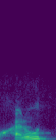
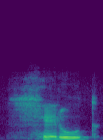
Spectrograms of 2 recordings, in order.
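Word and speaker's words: חֵרוּת: Harut, que significa tallado, sobre las piedras, no pronuncien tallado o jarut, sino más bien gerut, que significa libertad, porque no hay ningún hombre libre, sino el que estudia la Torá.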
